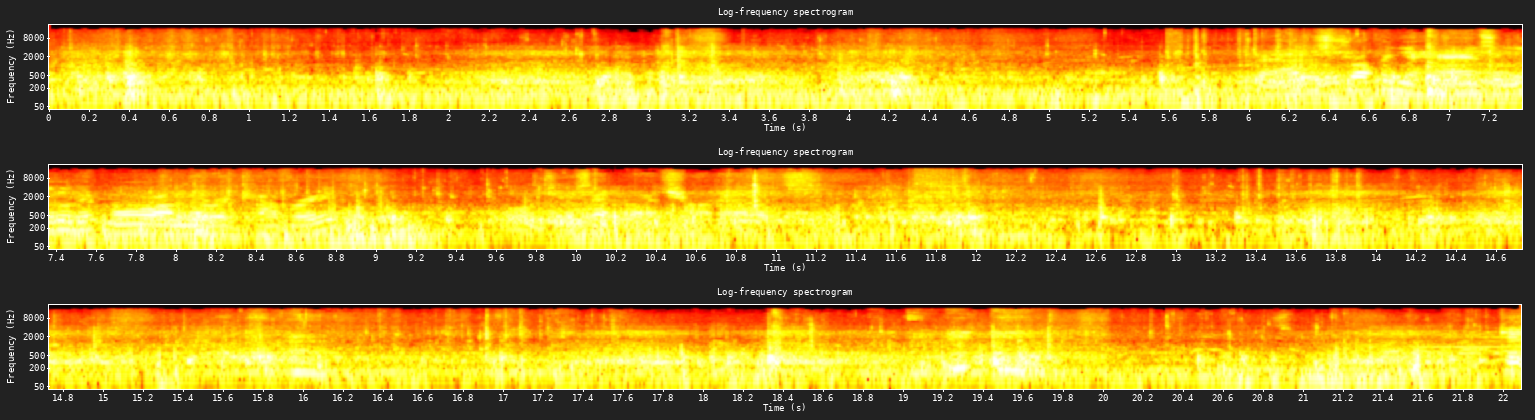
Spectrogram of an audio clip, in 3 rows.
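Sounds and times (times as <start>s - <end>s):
clicks from oars and rigging: 0.0s - 22.0s
rowing stroke noise: 0.0s - 22.0s
wind rumbling on microphone: 0.0s - 22.0s.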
